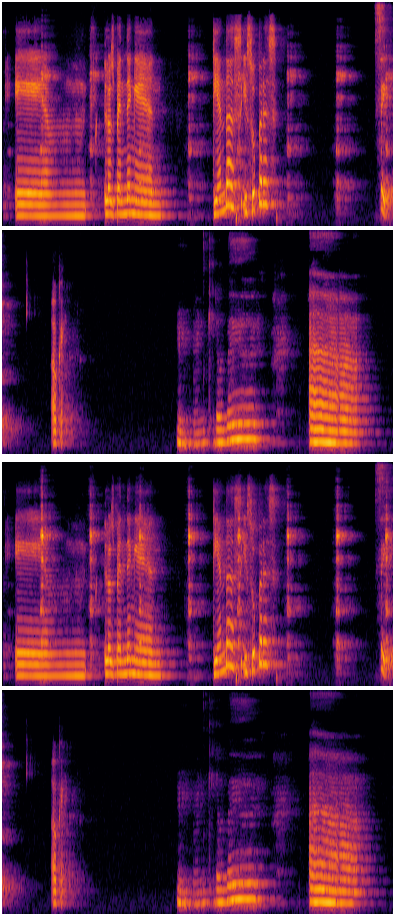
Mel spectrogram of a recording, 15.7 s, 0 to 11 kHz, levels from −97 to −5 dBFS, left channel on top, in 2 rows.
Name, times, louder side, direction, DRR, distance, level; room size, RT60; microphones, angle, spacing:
voice 1, 0.2-1.7 2.0-3.2 4.2-5.5 8.8-9.1, left 2 dB, 35° left, 12 dB, 1.3 m, -25 dB
Clock, 0.7-0.9 1.7-1.8 2.7-2.8 3.7-3.8 4.7-4.8 5.7-5.8 6.7-6.8 7.6-7.8, right 11 dB, 70° right, 3.3 m, -29 dB
voice 2, 7.5-7.8 11.3-13.5 13.9-14.9, left 2 dB, 90° left, 5 dB, 1.8 m, -26 dB
26.0 x 25.5 x 8.2 m, 0.80 s
head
